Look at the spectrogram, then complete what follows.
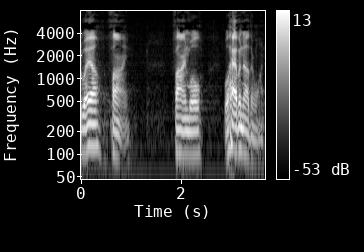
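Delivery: low, reluctant, begrudging giving in. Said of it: "kind of begrudgingly".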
